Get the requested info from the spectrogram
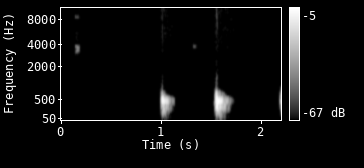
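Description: Marker pen writing on a whiteboard: two short strokes, about a second in and again half a second later.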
